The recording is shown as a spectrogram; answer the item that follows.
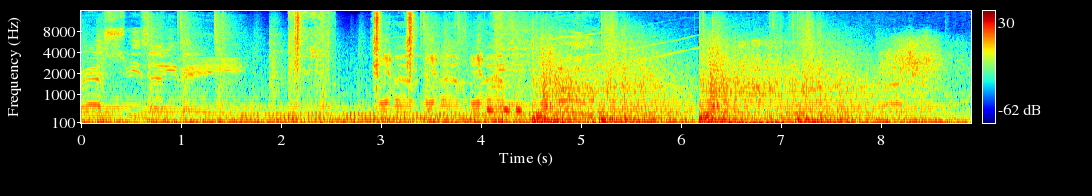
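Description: Gunfire volley and heavy booming blasts from a battle scene, loud, dense and continuous, with two sharp louder bursts partway through and a sustained rumbling wash underneath.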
